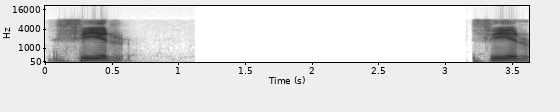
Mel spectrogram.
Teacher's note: Ra sound will be light because it's coming after kasra.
